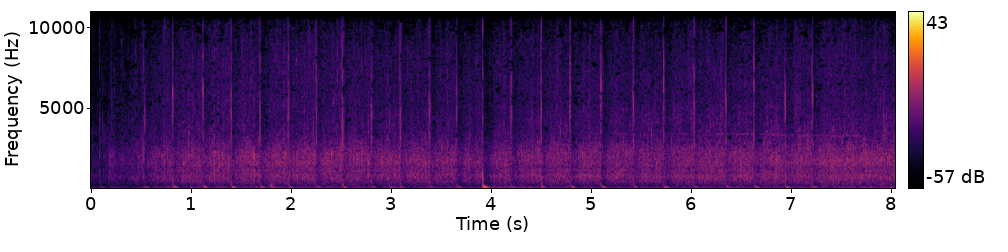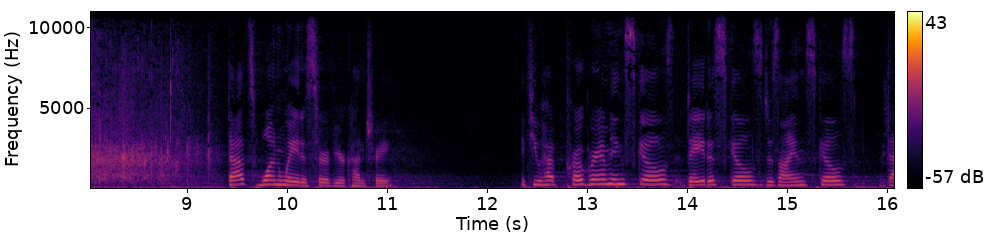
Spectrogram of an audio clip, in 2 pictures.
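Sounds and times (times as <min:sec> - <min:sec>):
room full of people clapping steadily: 0:00.0 - 0:09.4
speech: 0:09.4 - 0:11.2, 0:12.4 - 0:16.0.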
